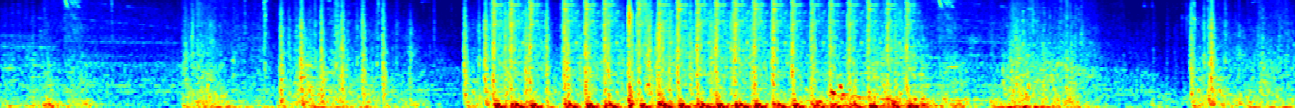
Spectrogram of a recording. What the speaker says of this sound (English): Gunshots this way.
